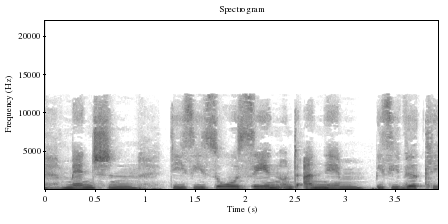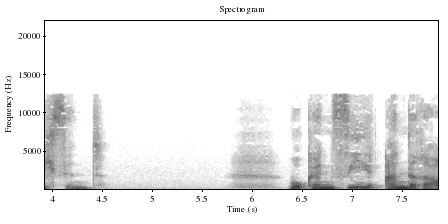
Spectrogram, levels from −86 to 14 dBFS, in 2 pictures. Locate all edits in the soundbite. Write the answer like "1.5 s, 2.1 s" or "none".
none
